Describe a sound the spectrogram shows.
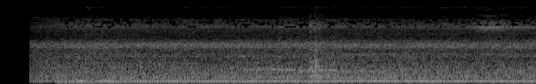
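Sheet metal slides and scrapes across a machine table.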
